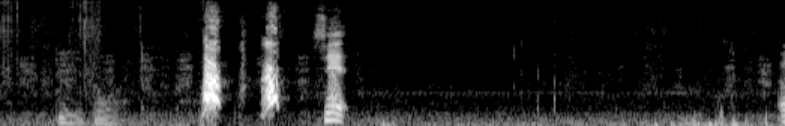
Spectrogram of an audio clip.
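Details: A baby Boxer, Samson, in training gives a soft whine, then three sharp barks in quick sequence, the last one lower and rougher, followed by quiet room sound and faint voices.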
